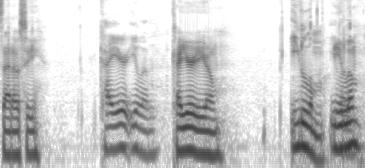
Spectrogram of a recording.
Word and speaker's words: Elam: Elam. There's no R in the last name.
